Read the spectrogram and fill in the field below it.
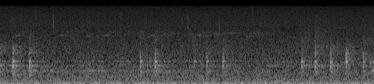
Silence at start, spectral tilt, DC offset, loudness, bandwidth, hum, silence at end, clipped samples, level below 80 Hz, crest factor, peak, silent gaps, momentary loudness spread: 0 s; -4 dB/octave; under 0.1%; -34 LUFS; 16.5 kHz; none; 0 s; under 0.1%; -38 dBFS; 18 dB; -14 dBFS; none; 3 LU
